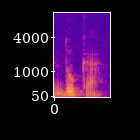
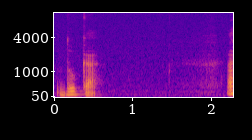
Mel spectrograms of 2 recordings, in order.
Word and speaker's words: dukkha: do sofrimento que é Duca em sânscrito a gente não tem acento tônico a gente não acentua uma sílaba então não seria Duca seria Duca então primeiro primeira nbre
